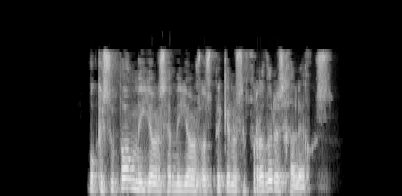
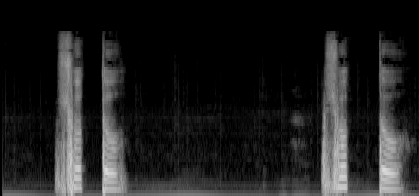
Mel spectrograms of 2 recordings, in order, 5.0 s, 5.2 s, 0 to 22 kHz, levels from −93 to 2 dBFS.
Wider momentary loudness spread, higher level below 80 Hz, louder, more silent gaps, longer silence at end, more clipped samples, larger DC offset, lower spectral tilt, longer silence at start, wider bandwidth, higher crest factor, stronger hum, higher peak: about the same, 8 LU vs 10 LU; second, -56 dBFS vs -48 dBFS; first, -13 LUFS vs -22 LUFS; neither; first, 0.9 s vs 0.2 s; neither; neither; about the same, -4.5 dB/octave vs -5.5 dB/octave; first, 1.15 s vs 0.7 s; second, 8 kHz vs 11.5 kHz; second, 14 dB vs 22 dB; second, none vs 50 Hz at -55 dBFS; first, 0 dBFS vs -4 dBFS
